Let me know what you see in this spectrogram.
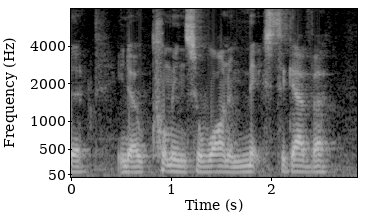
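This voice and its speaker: The voice has a dark, mellow tone and flat, monotone intonation. Room echo can be heard. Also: man. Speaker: lighting designer. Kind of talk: lecture. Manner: fast.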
